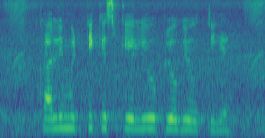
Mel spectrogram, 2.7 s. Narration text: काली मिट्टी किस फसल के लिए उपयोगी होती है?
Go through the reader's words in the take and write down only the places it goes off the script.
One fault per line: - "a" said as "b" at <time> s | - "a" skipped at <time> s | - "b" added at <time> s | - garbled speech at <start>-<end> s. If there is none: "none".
- "फसल" skipped at 1.1 s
